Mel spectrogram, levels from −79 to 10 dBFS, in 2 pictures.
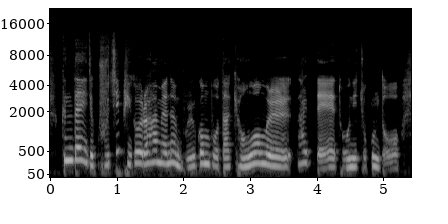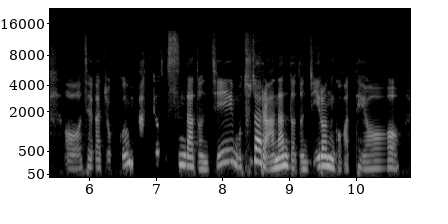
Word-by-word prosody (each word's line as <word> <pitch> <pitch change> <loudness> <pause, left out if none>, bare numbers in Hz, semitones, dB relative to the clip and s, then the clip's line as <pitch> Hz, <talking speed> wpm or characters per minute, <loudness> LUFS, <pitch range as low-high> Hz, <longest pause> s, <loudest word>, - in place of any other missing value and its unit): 근데 300 0 +5
이제 245 -7 0
굳이 210 - -5
비교를 235 - +2
하면은 240 -4 +1
물건보다 185 +1 -1
경험을 185 0 +3
할 240 +1 -6
때 160 +4 +3
돈이 165 +2 0
조금 170 0 -2
더 140 -3 -8 0.4
어 140 - -7
제가 160 -2 -7
조금 185 +7 -7
아껴서 460 - -6
쓴다든지 200 - -2
뭐 205 -7 -4
투자를 275 +3 +4
안 155 +4 +3
한다든지 145 -8 +1
이러는 185 -3 +4
것 140 - -12
같아요. 145 +1 -6
185 Hz, 300 characters per minute, -28 LUFS, 160-235 Hz, 0.4 s, 근데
